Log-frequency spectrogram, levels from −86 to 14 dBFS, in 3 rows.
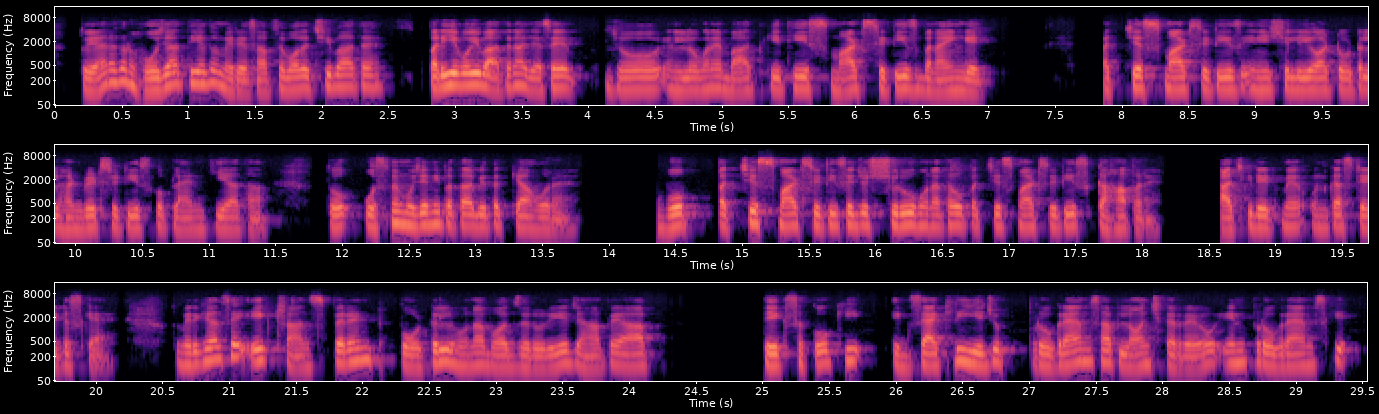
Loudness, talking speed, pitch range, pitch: -22 LUFS, 215 wpm, 120-145 Hz, 130 Hz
